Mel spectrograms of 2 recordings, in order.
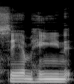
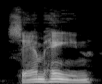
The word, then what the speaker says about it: Samhain: If you go back and rewatch Halloween 2, you will notice that Michael wrote Sam Hain, which is not how it's pronounced. It's Samhain, I believe.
